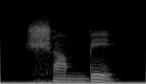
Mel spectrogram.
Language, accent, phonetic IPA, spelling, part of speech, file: Persian, Iran, [ʃæm.bé], شنبه, noun, Fa-شنبه.ogg
- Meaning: Saturday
